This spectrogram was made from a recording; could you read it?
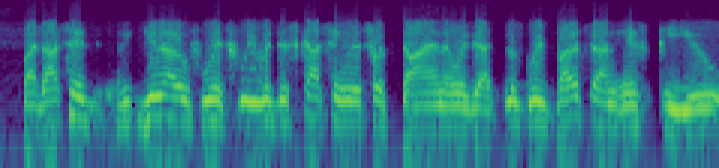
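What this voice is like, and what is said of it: South African accent. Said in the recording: “Can I ask where your accents are from? ... It's South Africa. ... Oh, just lovely.”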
